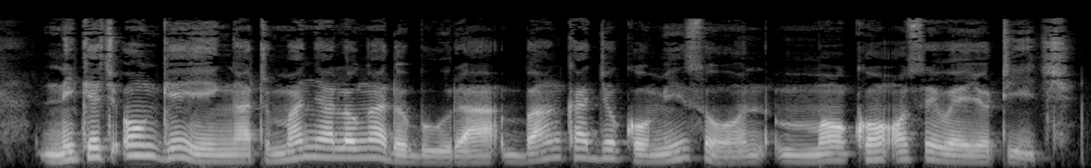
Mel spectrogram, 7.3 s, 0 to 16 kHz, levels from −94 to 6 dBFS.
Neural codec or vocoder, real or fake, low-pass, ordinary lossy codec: none; real; 14.4 kHz; MP3, 48 kbps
